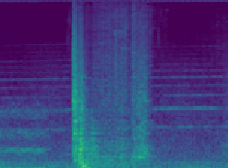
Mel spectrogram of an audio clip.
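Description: A heavy metal hatch clanks open.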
